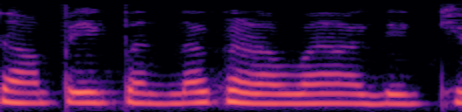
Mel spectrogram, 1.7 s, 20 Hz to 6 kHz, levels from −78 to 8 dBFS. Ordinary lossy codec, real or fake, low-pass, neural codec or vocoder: MP3, 24 kbps; fake; 5.4 kHz; codec, 16 kHz, 16 kbps, FunCodec, trained on LibriTTS, 50 frames a second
